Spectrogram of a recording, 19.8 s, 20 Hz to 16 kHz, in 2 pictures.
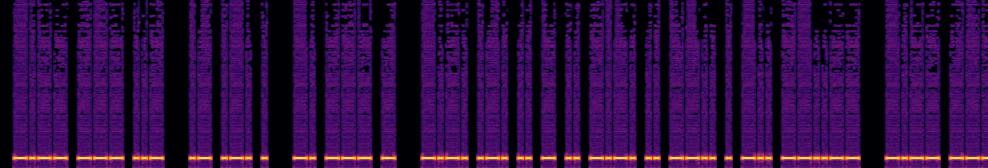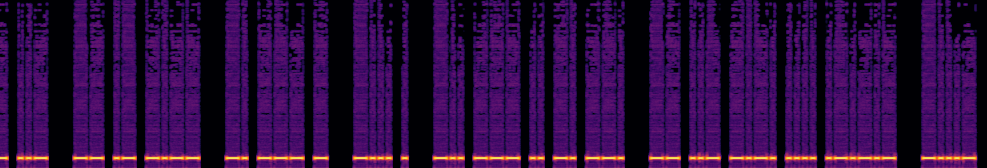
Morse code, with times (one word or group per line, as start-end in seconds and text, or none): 0.1-1.6 YOU
1.9-2.7 ARE
2.9-3.9 NOT
4.2-8.6 CRITICIZED,
8.9-10.3 YOU
10.6-11.9 MAY
12.1-13.1 NOT
13.4-13.9 BE
14.2-16.1 DOING
16.4-18.8 MUCH.
19.1-19.6 <BT>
